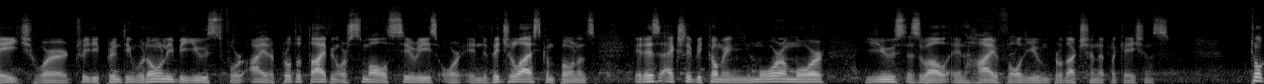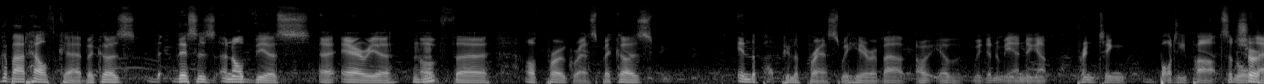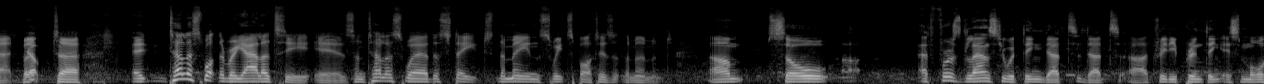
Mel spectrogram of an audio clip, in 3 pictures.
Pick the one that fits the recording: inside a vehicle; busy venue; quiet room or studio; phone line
busy venue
